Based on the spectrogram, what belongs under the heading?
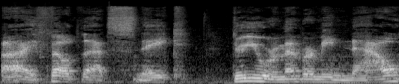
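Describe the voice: Putting on a robotic character voice, a man talks very slowly at a medium pitch.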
